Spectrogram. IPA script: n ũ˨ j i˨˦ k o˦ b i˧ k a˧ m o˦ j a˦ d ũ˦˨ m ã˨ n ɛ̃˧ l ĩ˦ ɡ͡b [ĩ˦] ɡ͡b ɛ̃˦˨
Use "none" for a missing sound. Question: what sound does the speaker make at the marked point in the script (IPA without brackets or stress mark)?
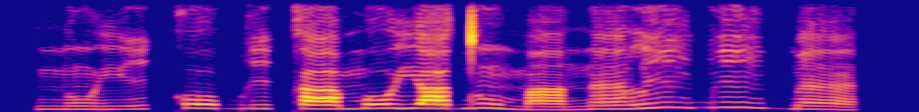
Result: ĩ˦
